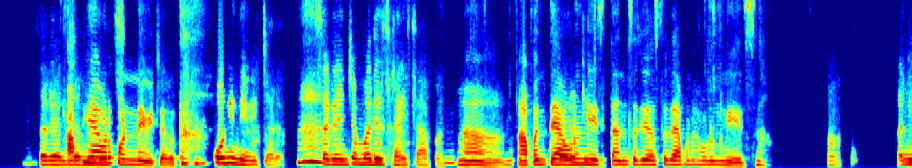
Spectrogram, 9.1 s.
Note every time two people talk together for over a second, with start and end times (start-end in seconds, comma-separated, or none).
none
